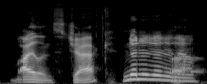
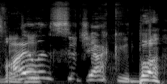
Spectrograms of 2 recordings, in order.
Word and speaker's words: Violence Jack: this previous week is Violence Jack. No. Oh, You what? said it. You said it wrong. You say it with your best Japanese accent. It's like it's Violence Jaku.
